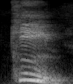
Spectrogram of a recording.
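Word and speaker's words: quince: TR TR 13 14 15 Keen like I'm keen on that idea say say Keen say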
